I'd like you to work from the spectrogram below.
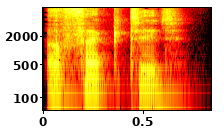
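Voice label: "affected", English, uk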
